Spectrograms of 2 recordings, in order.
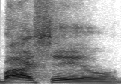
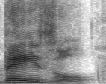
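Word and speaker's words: Bhayshul: with Bashell, they got like basically that home run hitter. Who? With Bashell Tootin. Because Oh, he's Basil. fast. It's pronounced Basil. Oh, it's Basil? Yeah, like the season.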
